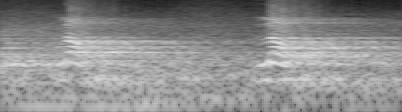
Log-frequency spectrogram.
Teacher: জিহ্বার অপর পাশ ও তার সামনের উপরে দাঁতের গোড়ার তালুর সাথে মিল করে উচ্চারণ করতে হয় লাম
